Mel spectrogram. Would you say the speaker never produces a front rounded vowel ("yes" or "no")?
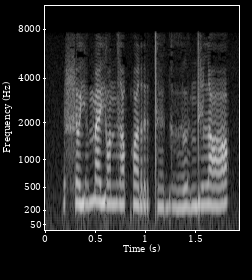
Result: yes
